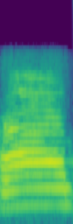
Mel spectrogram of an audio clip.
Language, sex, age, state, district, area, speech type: Hindi, male, 60+, Bihar, Begusarai, rural, conversation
